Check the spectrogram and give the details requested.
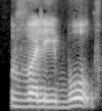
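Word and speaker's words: волейбол: And again, first O is unstressed, so we read it as A, volleyball.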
